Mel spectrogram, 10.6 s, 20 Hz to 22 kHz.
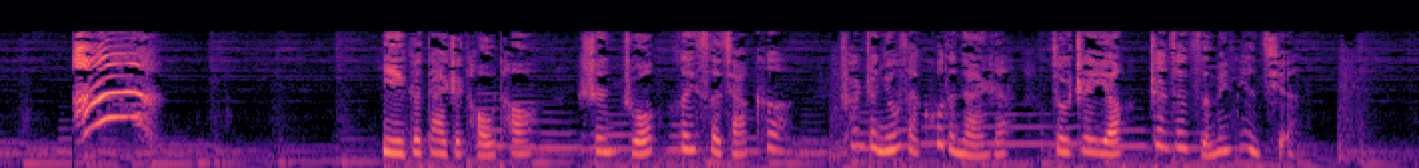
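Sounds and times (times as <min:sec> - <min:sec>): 
woman in a bathroom shower screaming in terror: 0:00.6 - 0:01.2
speech: 0:02.9 - 0:09.8.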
